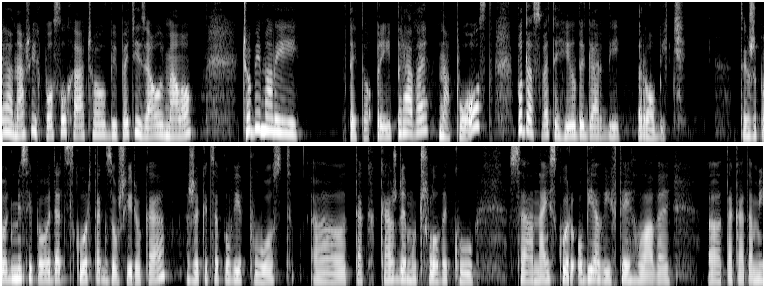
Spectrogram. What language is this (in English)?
Slovak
